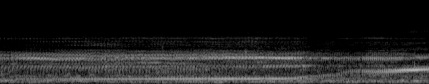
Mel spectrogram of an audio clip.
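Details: Song of a whale near Tahiti: a long, droning low moan with a brighter tone held above it, ending in a slow rising glide that grows louder, with steady underwater hiss beneath.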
